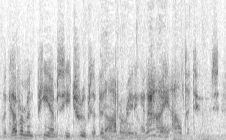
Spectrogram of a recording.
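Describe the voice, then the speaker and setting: An actor playing a support operator giving a soldier a brisk, informative mission briefing. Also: male voice, fairly high pitch, crowd noise, natural voice, low-quality recording. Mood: urgent.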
